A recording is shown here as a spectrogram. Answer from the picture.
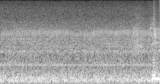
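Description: Steady background noise with a low rumble and a faint constant hum, unchanging through the pause.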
